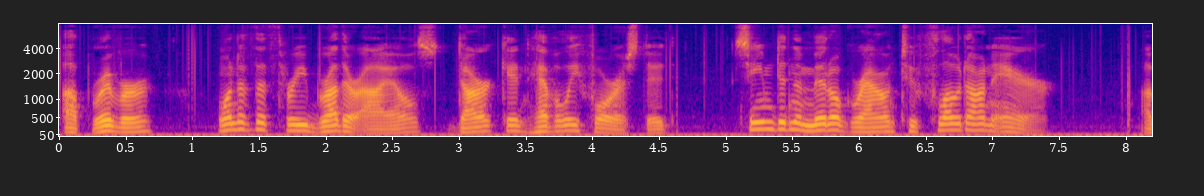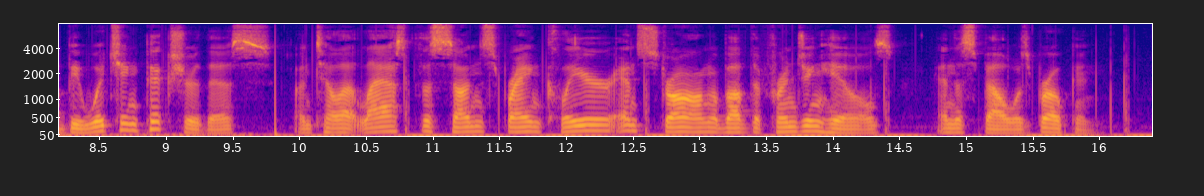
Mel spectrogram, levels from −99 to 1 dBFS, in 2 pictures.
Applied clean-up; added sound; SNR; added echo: none; Crackle; 16 dB; none.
